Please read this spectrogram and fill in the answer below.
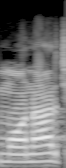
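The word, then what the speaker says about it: monarch: याद कर सकते हो मोनार्च या मोनार्क वैसे उच्चारण इसका मोनार्क होता है।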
